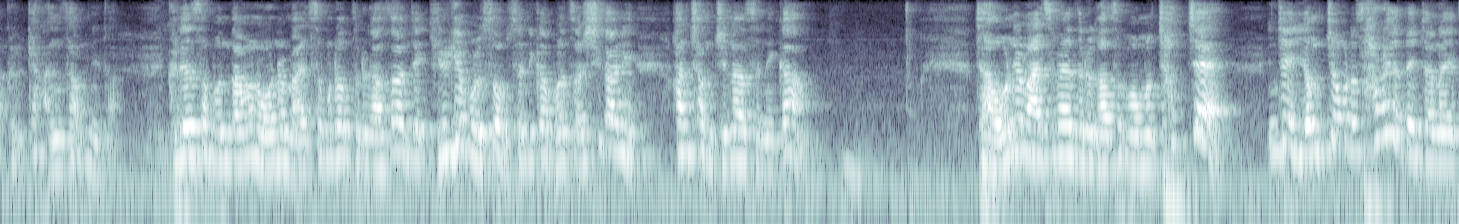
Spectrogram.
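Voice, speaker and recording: A woman's voice: mid-range voice, lively intonation, quick pace. Woman pastor preaching in an echoey church. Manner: questions the congregation, repeats phrases, chuckles. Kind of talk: sermon. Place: church sanctuary. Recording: echoey room, voice from far off, faint noise.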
